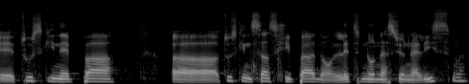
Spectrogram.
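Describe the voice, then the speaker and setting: Speaking in a Persian accent at a fairly slow pace, a man with a medium pitch and ordinary pitch variation is heard in a dry, close sound with no echo on a very clean recording with a silent background. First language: Persian (speaking French). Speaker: historian, academic panelist. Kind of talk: panel discussion. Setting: conference with audience. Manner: hesitant, many fillers.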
